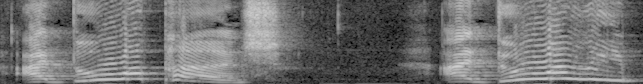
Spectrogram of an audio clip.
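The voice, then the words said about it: Put-on Italian accent. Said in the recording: “in an Italian accent”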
